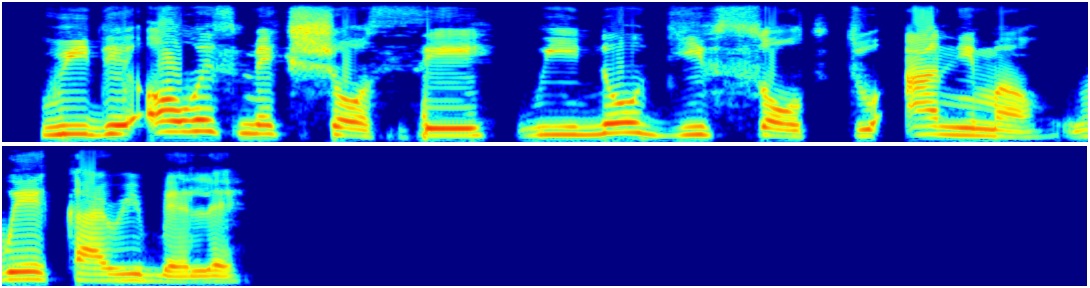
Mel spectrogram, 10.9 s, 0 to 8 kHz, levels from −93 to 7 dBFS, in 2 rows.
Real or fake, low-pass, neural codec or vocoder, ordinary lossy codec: real; 7.2 kHz; none; none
